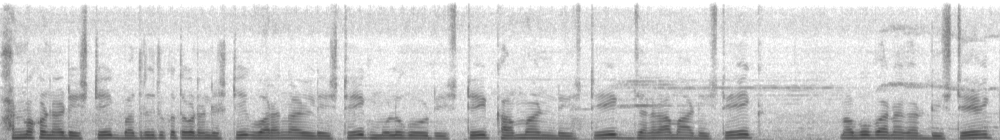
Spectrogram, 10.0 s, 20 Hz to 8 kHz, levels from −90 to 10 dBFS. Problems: constant background noise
